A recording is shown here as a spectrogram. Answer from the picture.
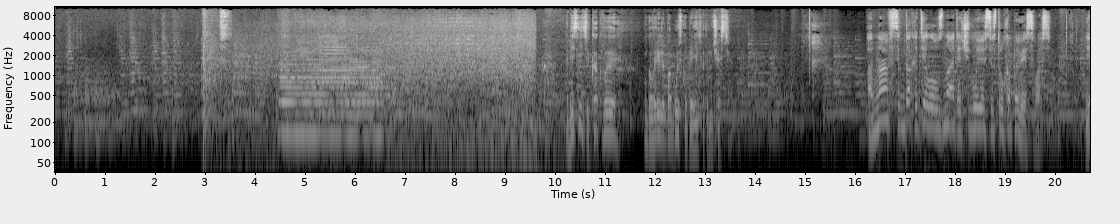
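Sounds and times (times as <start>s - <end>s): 
train passing by: 0.0s - 12.0s
speech: 10.4s - 13.9s, 16.3s - 20.6s.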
